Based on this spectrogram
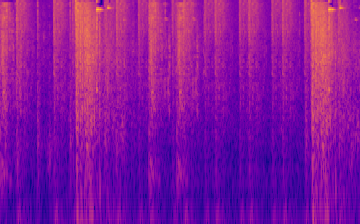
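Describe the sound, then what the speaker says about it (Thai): Gunfire in the mobile video game Garena Free Fire, a series of sharp shots in quick irregular succession, moderately loud over a low game background. "ผมจะยิงให้นี่มันตายก่อน"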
